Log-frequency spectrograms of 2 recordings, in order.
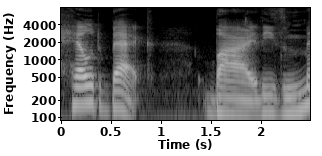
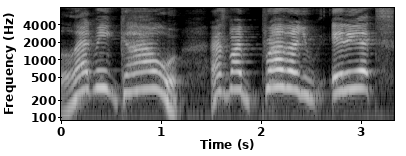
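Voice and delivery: put-on very high, very loud, shrill, bratty child scream; 8 dB louder than usual. Narrating to the players, Red is heard from a distance: loud Red voice. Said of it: "You guys hear the loud voice of Red".

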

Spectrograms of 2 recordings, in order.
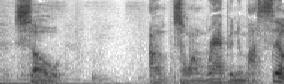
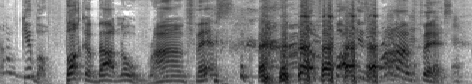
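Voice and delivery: loud, high, defiant laughing outburst. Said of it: "I'm like".

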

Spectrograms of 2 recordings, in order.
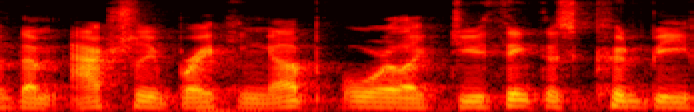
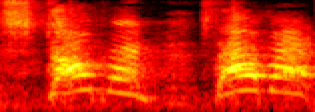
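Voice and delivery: very high, very loud, shrill, neurotic freakout shriek; 12 dB louder than usual. Describing how a character normally delivers his line, imitating a shrill freakout. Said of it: "very shrill and, like".

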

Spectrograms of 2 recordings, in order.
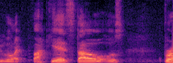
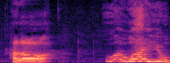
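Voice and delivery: very high, slow Portuguese accent; 11 semitones higher, 7 dB louder than usual. Attempting the wrestler in a Portuguese accent: Portuguese accent as Saul Guerrero. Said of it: "So if I try to do Portuguese with him".

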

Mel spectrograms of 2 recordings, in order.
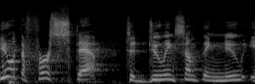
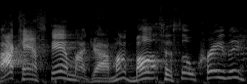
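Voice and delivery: deliberately dumb-sounding put-on voice; 3 semitones higher than usual. Speaker mocks people who complain about their jobs, in a mocking dumb voice. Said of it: "that's why i do those voices because this is dumb".

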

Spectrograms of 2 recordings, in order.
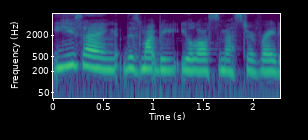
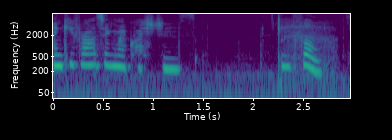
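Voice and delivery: high, soft, mean sarcastic whisper. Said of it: "that sounded really sarcastic and mean".

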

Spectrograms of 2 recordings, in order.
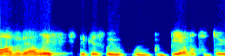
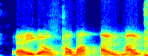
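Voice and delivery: put-on Australian accent, much higher and faster; 10 semitones higher, 5 dB louder than usual. Teasing Alex about his accent, imitating Alex's Australian accent. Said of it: "called out his abhorrent Australian accent".

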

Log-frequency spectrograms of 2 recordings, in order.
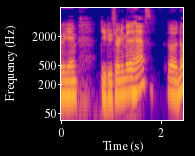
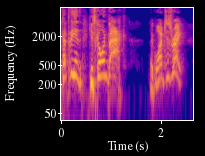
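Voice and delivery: put-on, very high, shouting coach voice; 13 semitones higher than usual. Retelling yelling at seventh and eighth graders during a game, retelling his coach-voice yelling. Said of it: "used to having like the coach voice".

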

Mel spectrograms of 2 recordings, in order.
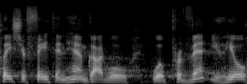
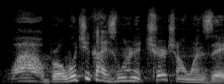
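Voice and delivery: mock awe, higher pitch; 4 semitones higher than usual. Acting out a churchgoer leaving church: imitating an awed churchgoer. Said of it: "then maybe you'll leave here so in awe".

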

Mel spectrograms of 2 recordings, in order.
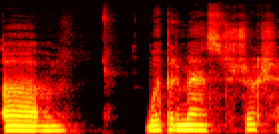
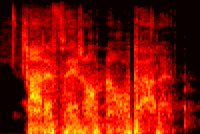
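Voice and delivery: hushed, quiet whisper. Speaking into a recorded line, whispering. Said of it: "You're whispering into a recorded line".

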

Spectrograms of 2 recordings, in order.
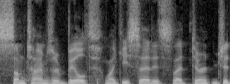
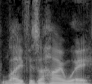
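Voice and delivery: flat, self-assured, cocky deadpan. Quoting a former boss's remark one morning, imitating a deadpan delivery. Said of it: "in this really deadpan way".

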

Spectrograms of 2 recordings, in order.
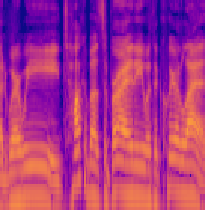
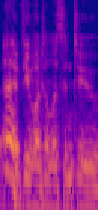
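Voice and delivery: automated, recorded phone-menu announcer voice; 6 semitones lower, 11 dB quieter than usual. Joking about an intro take, imitating Moviefone automated voice. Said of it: "like, the movie phone and be like".

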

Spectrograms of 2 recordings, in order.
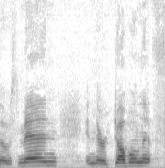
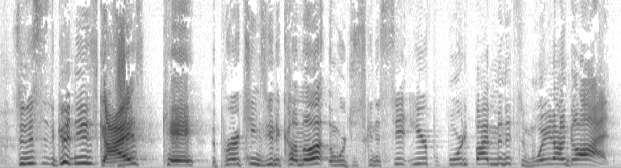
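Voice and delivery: put-on slurred speech, higher and louder; 6 semitones higher, 8 dB louder than usual. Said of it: "He slurred".

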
